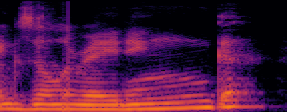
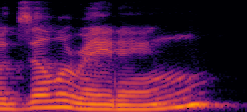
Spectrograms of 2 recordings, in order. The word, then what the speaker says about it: exhilarating: And what we don't want is a K or a G sound after. I don't want exhilarating or exhilarating. And what to, in order to get that, just that NG sound, I have to turn off my voice before my tongue drops. So exhilarating, my tongue lifts, my voice stops, and then I have no little K or G sound after.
